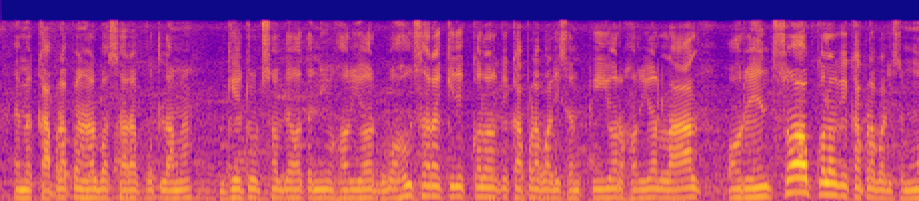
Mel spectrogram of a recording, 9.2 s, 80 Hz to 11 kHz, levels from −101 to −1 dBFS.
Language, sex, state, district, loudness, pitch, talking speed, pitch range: Maithili, male, Bihar, Samastipur, -21 LUFS, 140 Hz, 185 wpm, 135-145 Hz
